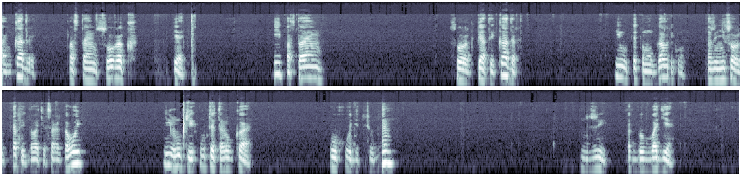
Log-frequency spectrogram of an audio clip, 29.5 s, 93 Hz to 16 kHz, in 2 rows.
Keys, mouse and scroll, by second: 1.9 click, 5.9 click, 9.9 middle click, 10.5 shift+middle click, 12.0 click, 13.2 click, 20.1 g, 22.0 middle click, 24.0 r, 26.0 g, 28.2 click, 29.1 r.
